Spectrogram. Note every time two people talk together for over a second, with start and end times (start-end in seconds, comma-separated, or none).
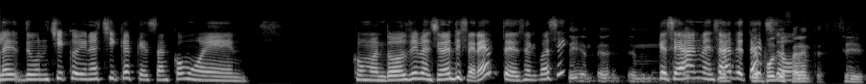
6.6-8.0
